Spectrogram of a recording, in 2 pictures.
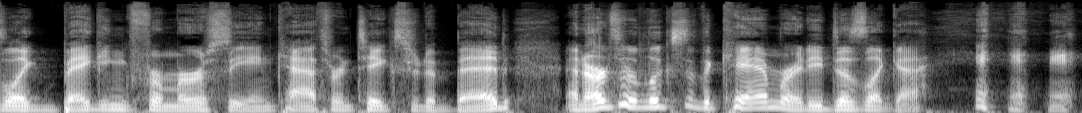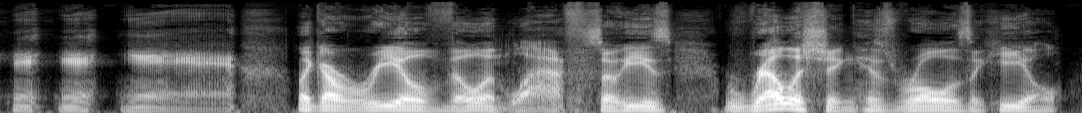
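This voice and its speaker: A man's voice: medium pitch, fairly bright tone, dry recording, clean studio sound. A man co-hosting a podcast, recapping a cartoon episode in a chatty, wry way with many fillers. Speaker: podcast co-host. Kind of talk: casual chat.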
